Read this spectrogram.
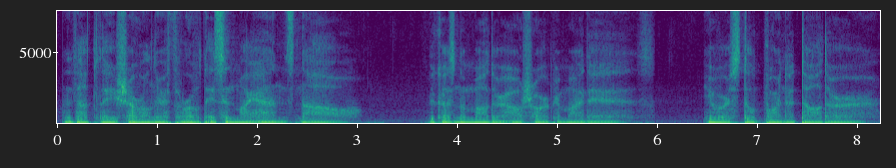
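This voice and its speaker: A man playing a possessive, menacing, seductive mafia boss in an ASMR roleplay monologue, with a husky, breathy voice and a condescending, intimate murmur. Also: a bass voice, completely flat delivery, unhurried, a little mellow, full character voice. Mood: cold, taunting.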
